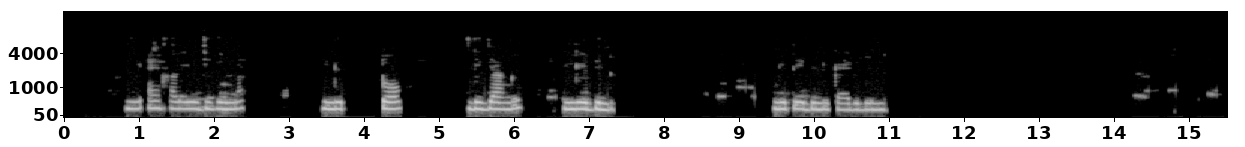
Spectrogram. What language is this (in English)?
Wolof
